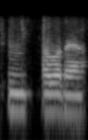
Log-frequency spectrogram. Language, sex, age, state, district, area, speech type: Assamese, male, 18-30, Assam, Dhemaji, rural, conversation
